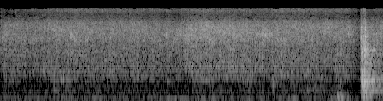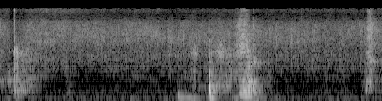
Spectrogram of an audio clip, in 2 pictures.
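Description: Pancakes sizzle steadily in butter in a hot pan, a constant bright frying hiss with a few sharp scrapes and clinks of a utensil breaking through near the end.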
